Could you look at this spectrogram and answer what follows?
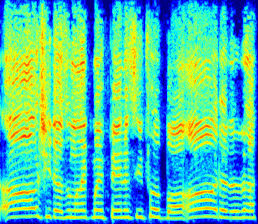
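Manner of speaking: put-on very high, nagging, whiny voice. Imitating a friend's complaints the way friends mock whining, in a mock-whiny voice. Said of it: "the whiny voice that we all adopt".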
